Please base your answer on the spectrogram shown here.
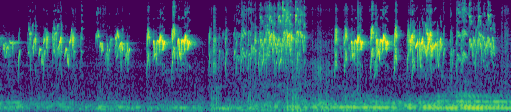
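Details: Sooty-headed bulbul sounding a lure call to attract wild birds, in the cengkeram style. Phrases of sharp chattering chirps repeat with short pauses over a low background hum, with one louder noisy patch midway.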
